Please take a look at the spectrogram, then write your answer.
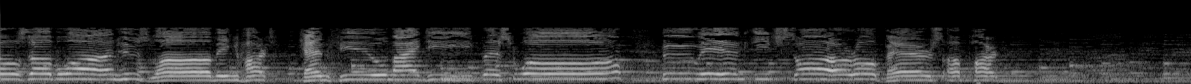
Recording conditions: large echoing room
